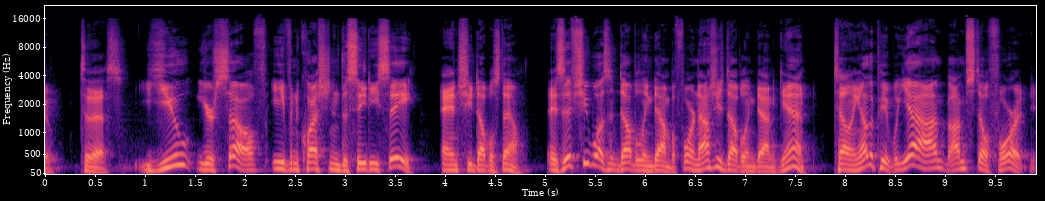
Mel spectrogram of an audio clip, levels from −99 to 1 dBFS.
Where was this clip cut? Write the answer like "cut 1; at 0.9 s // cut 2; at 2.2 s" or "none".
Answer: none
